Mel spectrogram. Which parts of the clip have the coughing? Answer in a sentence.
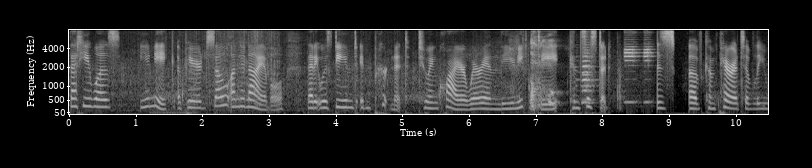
You can hear the coughing from 6.6 to 7.4 s.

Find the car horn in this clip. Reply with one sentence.
You can hear the car horn from 1.2 to 2.0 s and from 7.6 to 8.8 s.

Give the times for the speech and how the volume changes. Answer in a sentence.
You can hear the speech from 0.0 to 8.2 s, at a steady volume; and briefly from 8.8 to 10.4 s.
